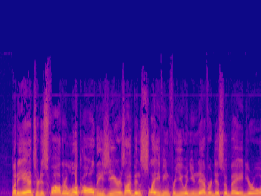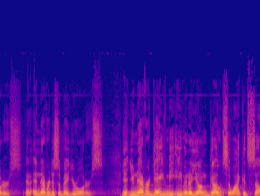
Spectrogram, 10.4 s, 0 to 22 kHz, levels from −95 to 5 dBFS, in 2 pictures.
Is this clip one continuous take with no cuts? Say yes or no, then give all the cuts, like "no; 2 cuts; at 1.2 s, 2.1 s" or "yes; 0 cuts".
yes; 0 cuts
